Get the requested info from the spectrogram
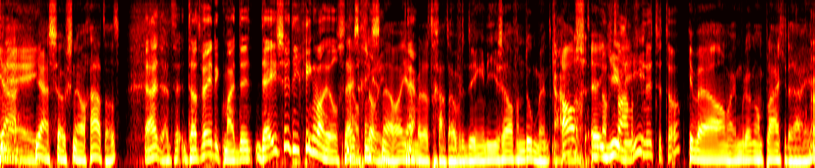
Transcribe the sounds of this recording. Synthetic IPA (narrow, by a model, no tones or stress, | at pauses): jajasowsnɛlˠχaːt̚dɔt | jatdɔtʋejtɪkmaddejzədiχɪŋʋɛlˠɦɪəlˠsnɛslɪŋsnɛlˠjamaɹdɔtχaːtowvəɹdədɪŋəndijəzɛlˠfaːndunbɛntɑlˠsjyalilnytətɔjaʋɛlˠmaɹɪk̚mutoːkɔlˠəmplaːcədraːjə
